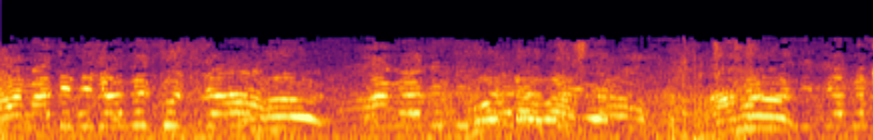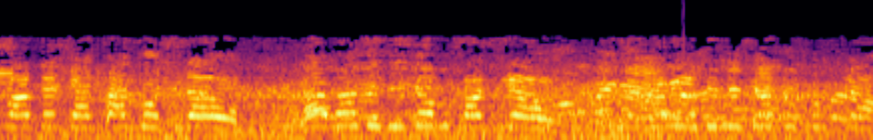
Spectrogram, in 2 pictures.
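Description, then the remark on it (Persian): A loud, dense crowd of many voices shouts and calls out at once as President Ahmadinejad's open-top car passes through the streets, some people running after it, cheering or shouting that they are poor and hungry; overlapping excited cries rise and fall steadily for several seconds with a low rumble of traffic underneath. “برخی از مردم نیز همزمان با عبور اتومبیل او به دنبالش می دوند یا ابراز شادمانی می کنند که رئیس جمهور را دیدند، و یا برخی فریاد می زنند که تنگ دست و گرسنه‌اند.”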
